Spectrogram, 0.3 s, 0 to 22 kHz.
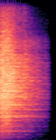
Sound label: HH OP, HH OPEN; USB Soundscan vol.20 - Fresh Disco House I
